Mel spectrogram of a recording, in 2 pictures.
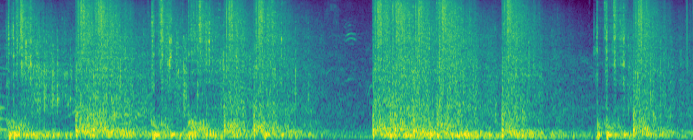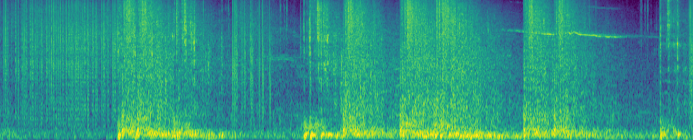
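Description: Aerial fireworks shells bursting one after another in about ten sudden loud booms, each trailing off into crackle. A thin high whistle sounds about fifteen seconds in.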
